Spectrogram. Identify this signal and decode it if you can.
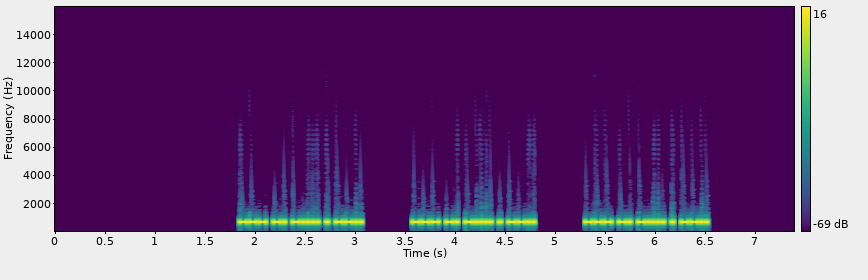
Morse code, heard as a keyed tone, about 52 wpm, 700 Hz. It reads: ON6EZ ON6EZ ON6EZ
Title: DXCC-100 Call Signs - 5 Characters - Repeated 3x - 50wpm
